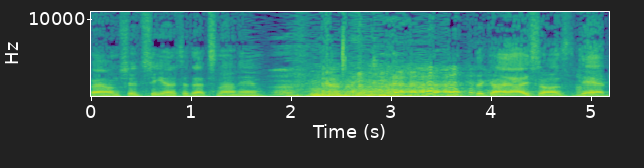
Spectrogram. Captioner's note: laughter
